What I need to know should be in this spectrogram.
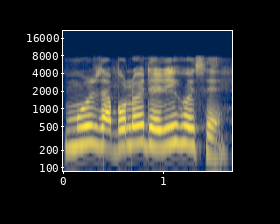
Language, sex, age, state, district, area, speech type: Assamese, female, 45-60, Assam, Jorhat, urban, spontaneous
